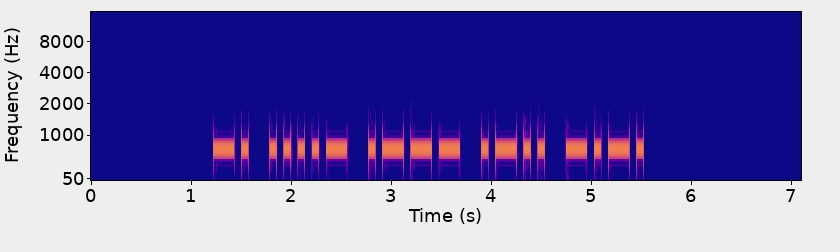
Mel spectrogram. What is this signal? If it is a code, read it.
Morse code, heard as a keyed tone, about 17 wpm, 700 Hz. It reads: N4JLC
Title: USA Call Signs - 5 Characters - 2x Character Spacing - 17wpm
